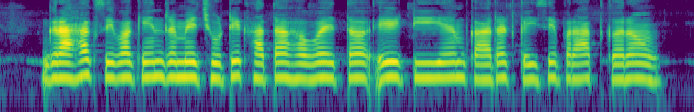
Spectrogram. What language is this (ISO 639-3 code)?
hne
